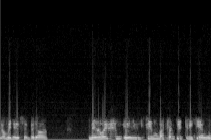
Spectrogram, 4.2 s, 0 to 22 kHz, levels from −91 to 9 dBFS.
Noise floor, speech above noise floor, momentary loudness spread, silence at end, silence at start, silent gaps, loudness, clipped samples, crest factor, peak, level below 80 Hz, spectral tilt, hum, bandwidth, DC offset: -50 dBFS; 29 dB; 5 LU; 0 s; 0 s; none; -21 LUFS; under 0.1%; 18 dB; -4 dBFS; -46 dBFS; -6.5 dB/octave; none; 6 kHz; under 0.1%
